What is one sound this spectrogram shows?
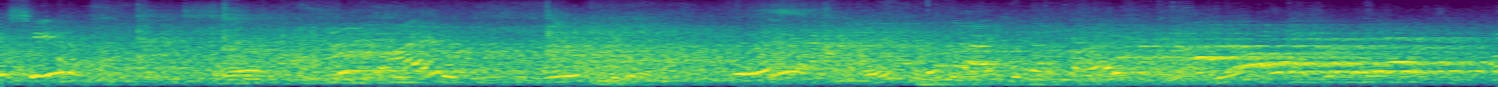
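Young players shout and call out to each other across the rink.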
